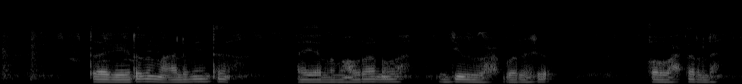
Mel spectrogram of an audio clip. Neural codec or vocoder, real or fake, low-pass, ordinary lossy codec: none; real; none; none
